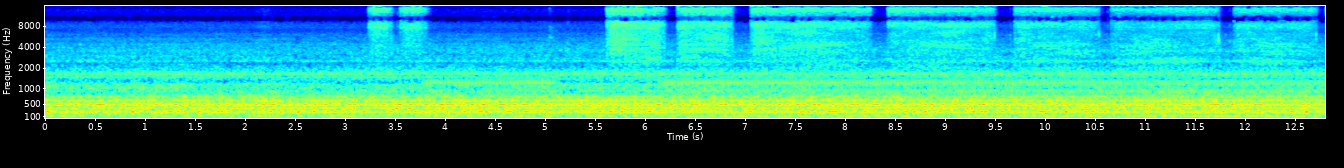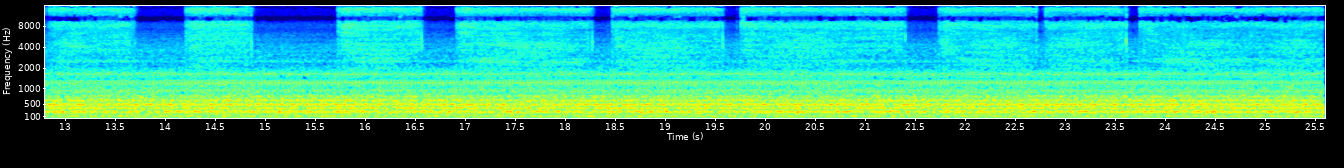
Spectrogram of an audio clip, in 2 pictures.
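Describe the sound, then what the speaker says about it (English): Spray gun laying a heavy final clear coat on a 1956 Chevy Gasser, a continuous close hissing spray with brief breaks and pulses as the trigger is released and pressed again, no talking. "getting ready to put the last coat on. It'll be 5 coats of clear, or as they call it, varnish"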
